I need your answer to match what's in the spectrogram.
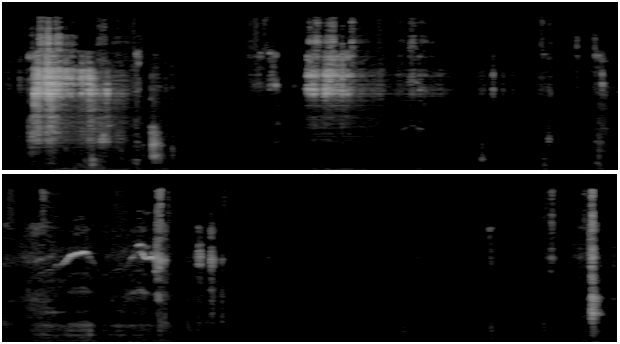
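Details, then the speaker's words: Macintosh Classic / Classic II power supply, desoldering electrolytic capacitors with iron and braid; quiet irregular crackling and sizzling as the iron heats the part; leaking electrolytic capacitor, electrolyte boiling out. "là je sais pas si vous l'entendez on entend clairement que le condensateur fuit donc c'était encore une fois pas du luxe de les faire"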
